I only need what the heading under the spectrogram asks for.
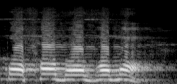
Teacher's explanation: প ফ ব ভ ম এই বর্ণ উচ্চারণ করতে গেলে অবশ্যই দুই ঠোঁটের সংস্পর্শে উচ্চারণ হচ্ছে, এর বাইরে উচ্চারণ করা সম্ভব না, সুতরাং এটা হচ্ছে কি ওষ্ঠবর্ণ। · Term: অষ্টবর্ণ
